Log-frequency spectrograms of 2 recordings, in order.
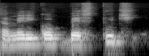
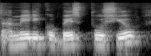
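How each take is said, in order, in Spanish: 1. El apellido termina en sonido 'chee'. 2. El apellido se lee como está escrito. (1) "generalmente su pronunciación es" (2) "si bien ustedes leen su nombre"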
